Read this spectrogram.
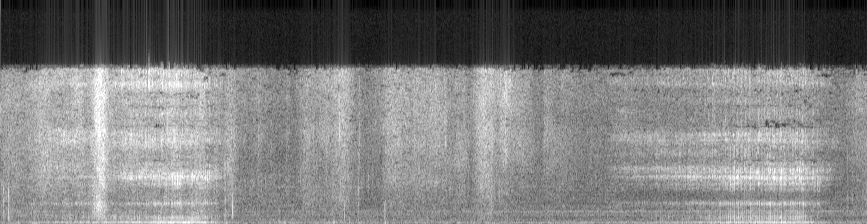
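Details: Person snoring: two loud, rattling inspiratory snores about six seconds apart, with quiet breathing between them.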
